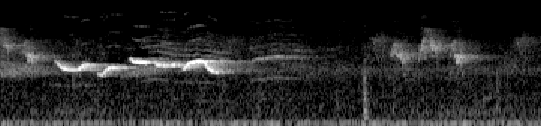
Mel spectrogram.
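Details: Short burst of a wild tledekan's song: a rapid run of high, sweet, looping whistles, a brief pause and click, then a few fainter warbled notes.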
